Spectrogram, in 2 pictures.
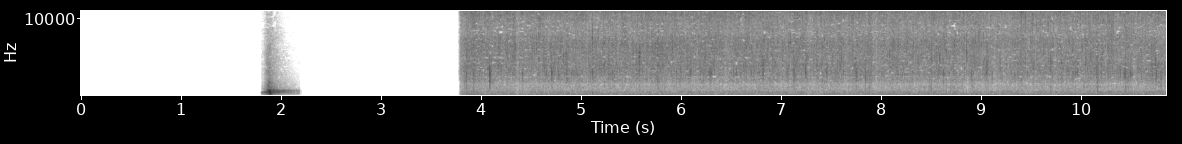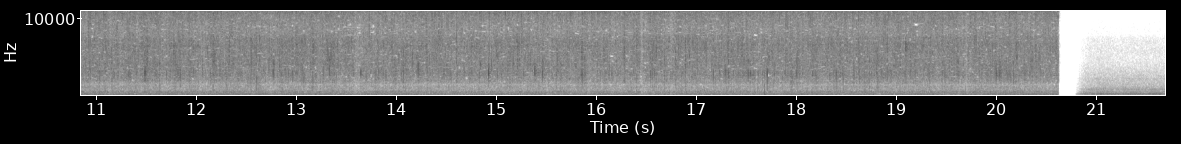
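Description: A single short click about two seconds in. From about four seconds in, chicken tocino sizzles and crackles steadily as it fries in hot oil in a pan, then cuts off suddenly near the end.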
